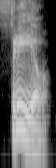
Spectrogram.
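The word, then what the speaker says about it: frío: And so we put an accent mark above the i. Frio. So this rule makes sure that the word is pronounced with two distinct vowel sounds in two separate syllables as intended.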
